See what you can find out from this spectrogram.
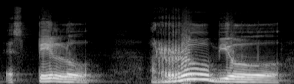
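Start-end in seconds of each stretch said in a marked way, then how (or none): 1.5-2.8 rubio with a trilled rr; teacher stressing the vibrating R; strong rolled R. Shown as a demonstration. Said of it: "Pronúncia forte, vibrante".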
